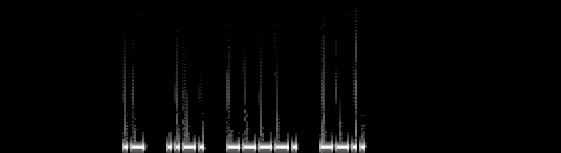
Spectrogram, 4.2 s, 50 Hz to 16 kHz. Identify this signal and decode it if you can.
Morse code, heard as a keyed tone, about 40 wpm, spaced as for 29 wpm, 690 Hz. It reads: AF9Z
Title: USA Call Signs - 4 Characters - 2x Character Spacing - 40wpm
